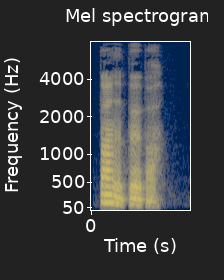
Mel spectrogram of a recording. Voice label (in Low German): "Pannepöpper", Platt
